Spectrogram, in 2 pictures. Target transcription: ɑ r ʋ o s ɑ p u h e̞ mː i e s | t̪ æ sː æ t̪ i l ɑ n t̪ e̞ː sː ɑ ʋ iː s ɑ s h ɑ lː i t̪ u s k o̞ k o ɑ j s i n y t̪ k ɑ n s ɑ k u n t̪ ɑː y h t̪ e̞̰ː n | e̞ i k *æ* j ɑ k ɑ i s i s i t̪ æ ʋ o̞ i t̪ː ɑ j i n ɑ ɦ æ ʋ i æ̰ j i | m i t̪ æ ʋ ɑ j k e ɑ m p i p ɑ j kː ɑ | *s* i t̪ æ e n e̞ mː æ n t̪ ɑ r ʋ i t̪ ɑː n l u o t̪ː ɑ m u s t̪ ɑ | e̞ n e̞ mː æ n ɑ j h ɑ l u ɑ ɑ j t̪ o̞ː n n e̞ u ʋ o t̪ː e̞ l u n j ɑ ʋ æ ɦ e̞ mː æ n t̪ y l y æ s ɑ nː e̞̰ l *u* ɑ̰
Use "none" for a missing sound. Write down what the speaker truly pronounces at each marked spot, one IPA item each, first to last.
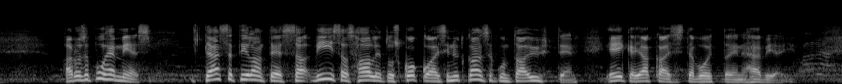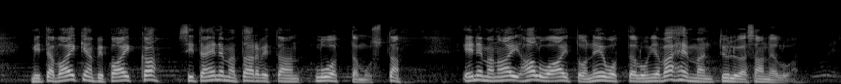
æ, s, u

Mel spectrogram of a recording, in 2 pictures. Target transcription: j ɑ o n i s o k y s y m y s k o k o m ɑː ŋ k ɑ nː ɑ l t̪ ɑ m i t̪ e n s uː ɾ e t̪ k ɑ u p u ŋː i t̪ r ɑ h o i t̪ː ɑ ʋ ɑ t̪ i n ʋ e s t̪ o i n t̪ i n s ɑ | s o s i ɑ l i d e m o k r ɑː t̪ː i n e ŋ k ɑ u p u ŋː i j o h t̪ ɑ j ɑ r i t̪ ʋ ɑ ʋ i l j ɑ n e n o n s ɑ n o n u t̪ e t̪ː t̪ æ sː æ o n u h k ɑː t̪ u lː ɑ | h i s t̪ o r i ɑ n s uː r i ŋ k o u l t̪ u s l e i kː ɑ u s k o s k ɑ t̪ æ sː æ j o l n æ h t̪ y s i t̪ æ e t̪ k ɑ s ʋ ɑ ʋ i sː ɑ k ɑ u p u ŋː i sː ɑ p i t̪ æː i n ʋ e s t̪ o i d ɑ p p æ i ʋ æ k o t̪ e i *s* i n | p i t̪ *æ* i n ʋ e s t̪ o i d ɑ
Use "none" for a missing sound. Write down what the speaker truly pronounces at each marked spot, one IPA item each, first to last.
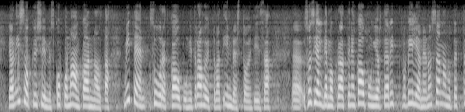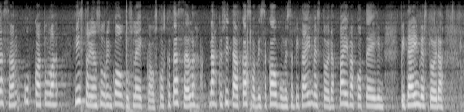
h, æː

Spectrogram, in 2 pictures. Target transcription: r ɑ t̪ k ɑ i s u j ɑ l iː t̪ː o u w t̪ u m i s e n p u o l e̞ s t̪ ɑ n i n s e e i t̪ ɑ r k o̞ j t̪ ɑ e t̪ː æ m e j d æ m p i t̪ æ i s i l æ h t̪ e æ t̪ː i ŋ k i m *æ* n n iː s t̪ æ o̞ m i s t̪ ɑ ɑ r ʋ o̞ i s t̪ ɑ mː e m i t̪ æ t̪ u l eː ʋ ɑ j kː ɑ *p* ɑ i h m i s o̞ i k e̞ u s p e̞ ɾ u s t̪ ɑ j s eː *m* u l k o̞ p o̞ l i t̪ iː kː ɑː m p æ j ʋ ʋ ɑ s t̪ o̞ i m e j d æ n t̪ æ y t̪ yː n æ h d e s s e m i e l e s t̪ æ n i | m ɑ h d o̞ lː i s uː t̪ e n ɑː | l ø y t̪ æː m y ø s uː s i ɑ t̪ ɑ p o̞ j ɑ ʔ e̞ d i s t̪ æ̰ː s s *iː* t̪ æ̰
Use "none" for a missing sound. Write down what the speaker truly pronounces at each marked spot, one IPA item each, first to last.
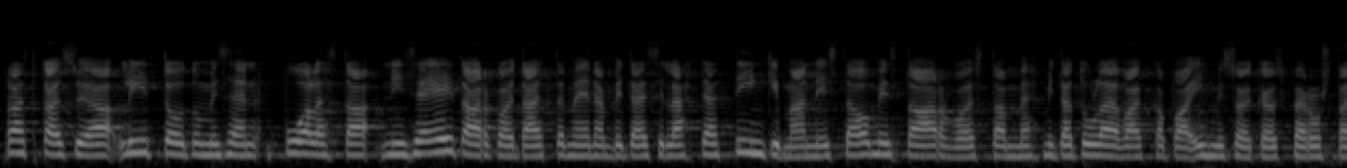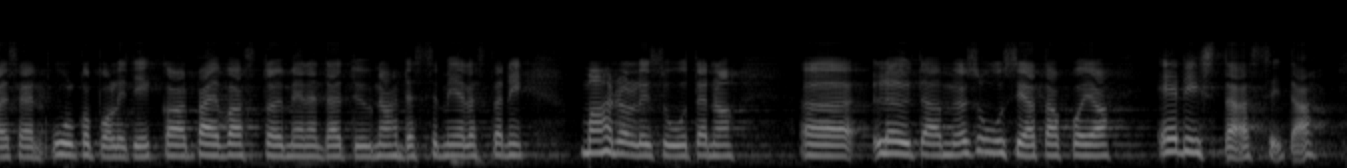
æː, p, n, i

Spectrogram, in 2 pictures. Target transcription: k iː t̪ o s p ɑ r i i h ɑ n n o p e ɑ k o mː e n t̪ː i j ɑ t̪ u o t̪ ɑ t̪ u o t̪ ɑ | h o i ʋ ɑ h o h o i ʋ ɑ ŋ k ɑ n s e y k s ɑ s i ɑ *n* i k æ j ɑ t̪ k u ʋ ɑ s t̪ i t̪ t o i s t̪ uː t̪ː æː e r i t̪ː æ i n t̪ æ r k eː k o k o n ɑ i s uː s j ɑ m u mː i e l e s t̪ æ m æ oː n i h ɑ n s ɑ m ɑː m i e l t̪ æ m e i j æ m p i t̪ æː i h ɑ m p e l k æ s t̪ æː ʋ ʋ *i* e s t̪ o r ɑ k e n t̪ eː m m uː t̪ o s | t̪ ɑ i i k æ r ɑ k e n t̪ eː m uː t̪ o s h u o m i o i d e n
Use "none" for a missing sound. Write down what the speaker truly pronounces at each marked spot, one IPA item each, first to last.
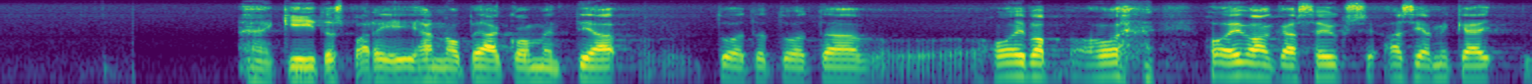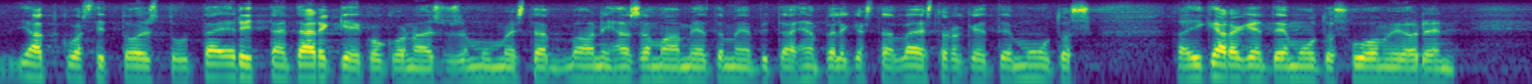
m, æ

